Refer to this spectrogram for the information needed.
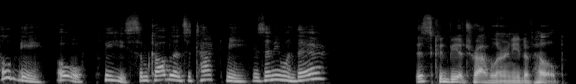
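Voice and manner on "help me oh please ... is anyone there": very high, piping, pleading cry. Narrating a scene, voicing someone hidden in the underbrush: high piping voice. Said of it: "a piping voice rises".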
